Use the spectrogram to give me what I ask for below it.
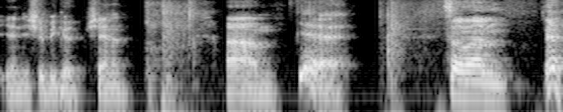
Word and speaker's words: Shanhun: knows um george my my last name's just pronounced shannon um just pretend there's no h in the middle and you and you should be good shannon um yeah so um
